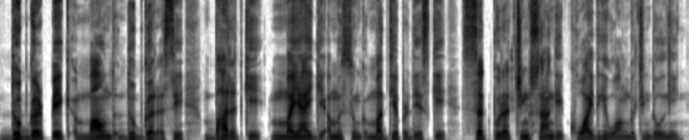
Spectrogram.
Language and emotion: Manipuri, neutral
